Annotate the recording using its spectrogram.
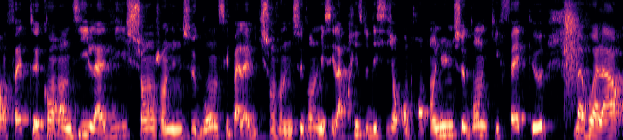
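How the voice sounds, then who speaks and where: A woman from French Guiana, a bodybuilding athlete, talking as a guest in a casual podcast interview, reflective, with many fillers and restarts. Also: sits low. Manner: reflective, frequent restarts and fillers, laughs easily.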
